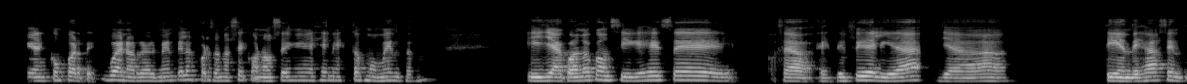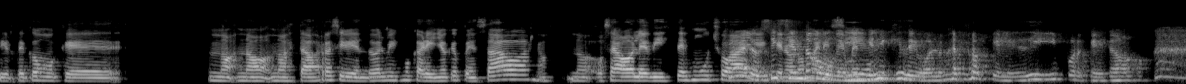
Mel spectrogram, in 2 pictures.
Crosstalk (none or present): present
